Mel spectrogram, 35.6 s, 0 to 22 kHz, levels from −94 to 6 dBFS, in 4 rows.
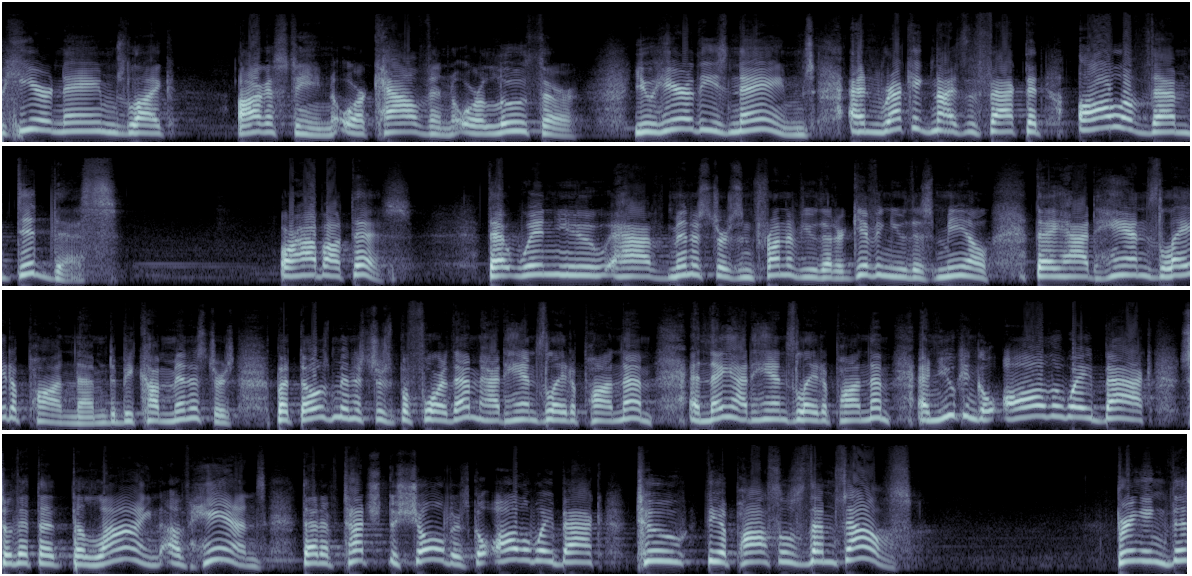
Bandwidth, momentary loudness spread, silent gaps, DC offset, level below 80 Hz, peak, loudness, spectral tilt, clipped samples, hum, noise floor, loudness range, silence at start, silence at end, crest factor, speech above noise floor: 12 kHz; 8 LU; none; under 0.1%; -76 dBFS; 0 dBFS; -21 LUFS; -6.5 dB/octave; under 0.1%; none; -67 dBFS; 3 LU; 0 s; 0 s; 20 dB; 46 dB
